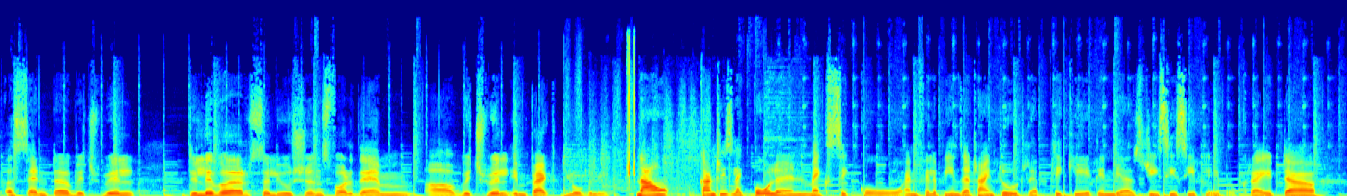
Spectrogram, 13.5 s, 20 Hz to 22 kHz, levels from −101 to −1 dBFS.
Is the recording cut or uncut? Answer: cut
